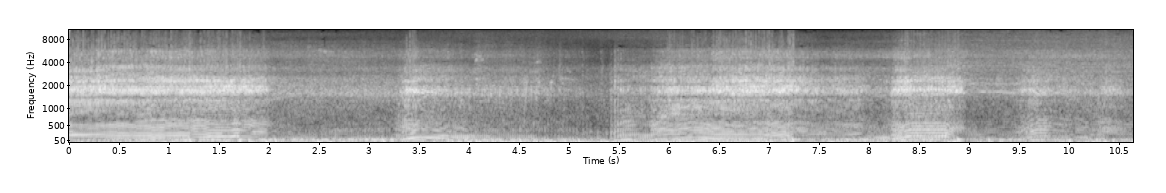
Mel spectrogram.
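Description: Motocross bike engine heard on board while riding a dirt track, revving up and dropping back several times as the throttle opens and closes, over heavy wind rumble on the microphone.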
